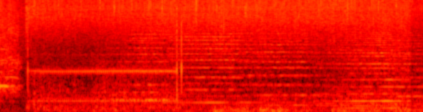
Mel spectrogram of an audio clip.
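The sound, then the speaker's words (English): Heavy rain pours steadily around a phone box, a dense hiss of drops drumming on surfaces, with a low rumble underneath and a couple of brief sharp clicks near the start. “Heavy rain is pouring down around him.”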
